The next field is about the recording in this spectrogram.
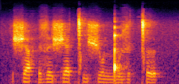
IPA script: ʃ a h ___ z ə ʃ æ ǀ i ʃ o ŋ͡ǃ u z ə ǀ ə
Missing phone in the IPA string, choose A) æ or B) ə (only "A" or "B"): B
